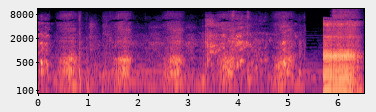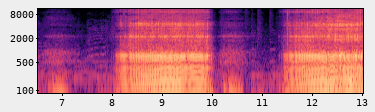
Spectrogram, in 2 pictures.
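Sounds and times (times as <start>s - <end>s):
person snoring loudly: 0.0s - 7.3s, 8.0s - 13.0s
quiet breath: 0.3s - 3.4s, 6.5s - 7.6s, 10.1s - 11.1s.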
